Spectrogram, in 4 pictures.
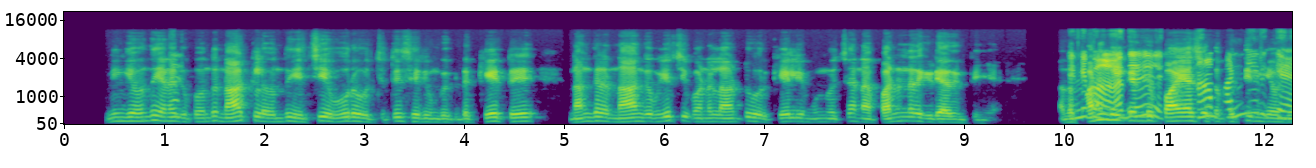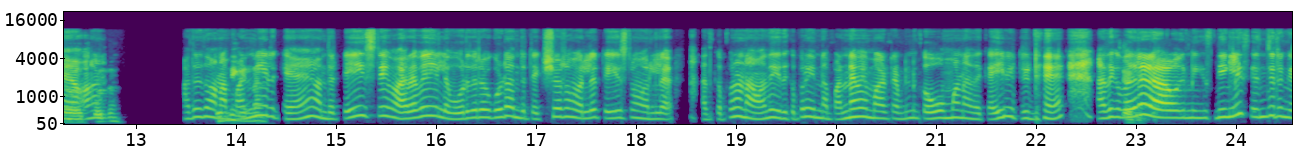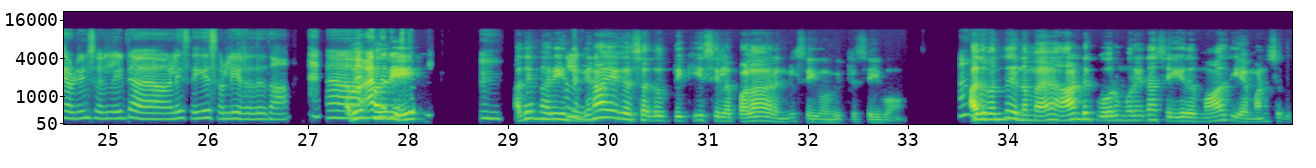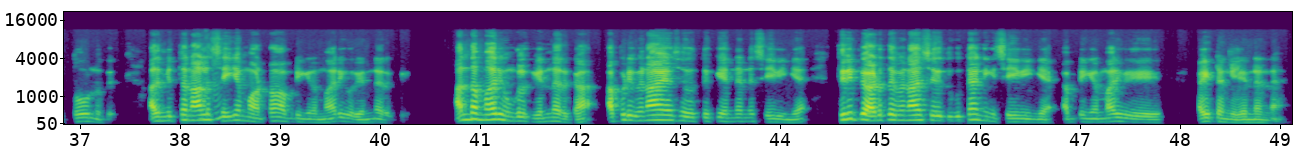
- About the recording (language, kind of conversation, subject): Tamil, podcast, பண்டிகை நாட்களில் மட்டும் சாப்பிடும் உணவைப் பற்றிய நினைவு உங்களுக்குண்டா?
- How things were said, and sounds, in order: chuckle; in English: "ரெசிபி"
